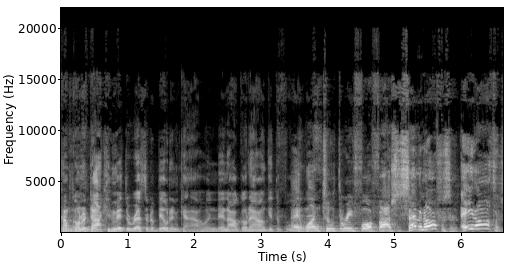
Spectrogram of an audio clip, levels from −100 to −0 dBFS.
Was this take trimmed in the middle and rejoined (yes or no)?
yes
